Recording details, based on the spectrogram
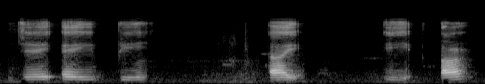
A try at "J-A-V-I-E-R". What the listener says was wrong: Que más pronunciada, exagera, un poquito exagerada esa V. Ojo que en inglés tenemos que exagerar los sonidos para sonar nativos, ¿cierto?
